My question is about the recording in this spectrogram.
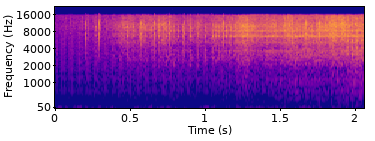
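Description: Trash-found electric scooter's rear wheel spinning up under motor power, a high whirring hiss that builds and grows louder from about half a second in, with the tyre scuffing against a boot. It is the sign that the scooter has power again once a disconnected wire was reconnected.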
